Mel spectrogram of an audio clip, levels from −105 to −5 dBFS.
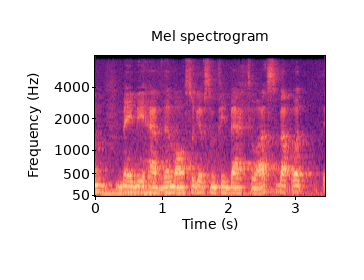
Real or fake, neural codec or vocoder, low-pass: real; none; 7.2 kHz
